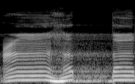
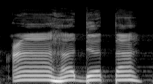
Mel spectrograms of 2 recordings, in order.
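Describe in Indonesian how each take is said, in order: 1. Huruf d langsung menyatu dengan t. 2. Ada bunyi vokal di antara d dan t. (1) "Sifat qalqalanya hilang karena kita masuk pada huruf berikutnya" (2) "jangan dibaca ahadata ya"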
